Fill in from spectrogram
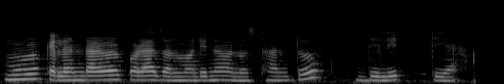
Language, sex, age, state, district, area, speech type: Assamese, female, 30-45, Assam, Dhemaji, rural, read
